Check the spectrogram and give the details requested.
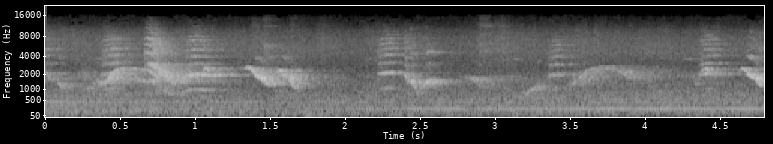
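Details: Balcony currawong song of loud swooping whistles, each phrase arching up then gliding down, given in quick succession with some harsh higher overtones and a steady low hum beneath.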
